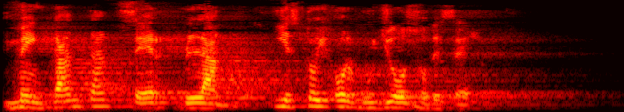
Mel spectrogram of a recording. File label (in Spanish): me encanta ser blanco reverb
